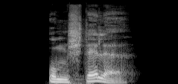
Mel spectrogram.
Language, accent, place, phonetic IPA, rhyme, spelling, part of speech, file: German, Germany, Berlin, [ʊmˈʃtɛlə], -ɛlə, umstelle, verb, De-umstelle.ogg
- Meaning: inflection of umstellen: 1. first-person singular present 2. first/third-person singular subjunctive I 3. singular imperative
